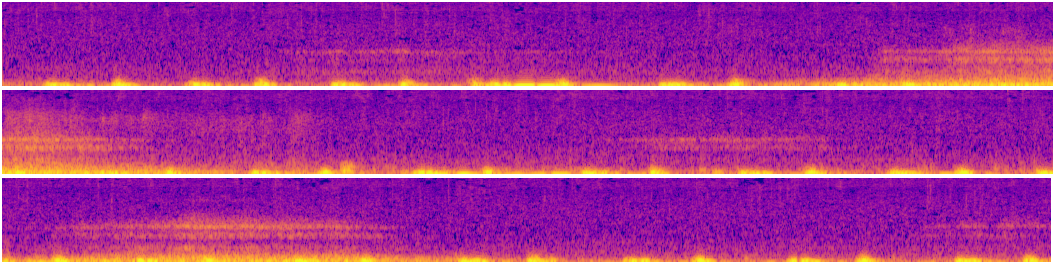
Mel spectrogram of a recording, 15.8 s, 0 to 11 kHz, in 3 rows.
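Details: Soft steady heartbeat at about 74 a minute under rain and rolling thunder, a recorded heartbeat presented as a sleeping girlfriend's for sleep-aid ASMR; normal adult heartbeat.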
